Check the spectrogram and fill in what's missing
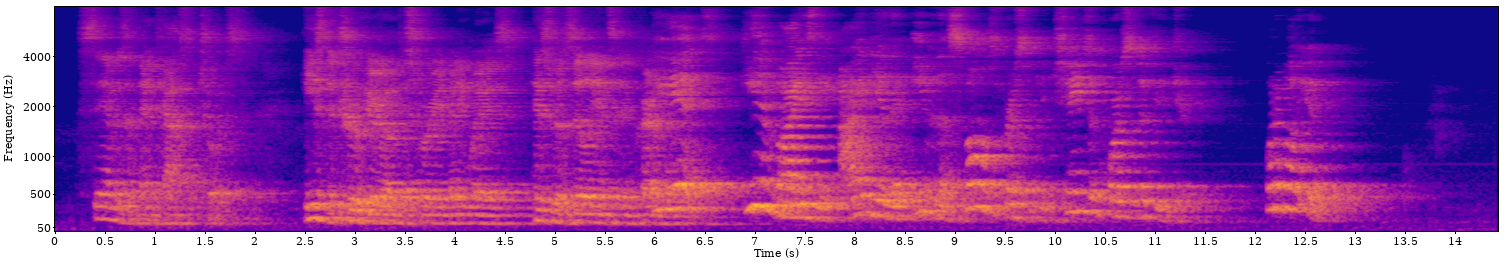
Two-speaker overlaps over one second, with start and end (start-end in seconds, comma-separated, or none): none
